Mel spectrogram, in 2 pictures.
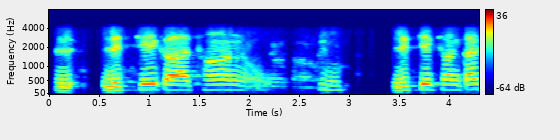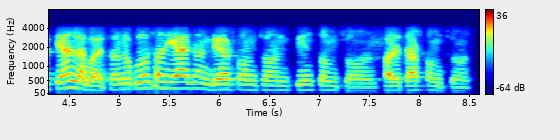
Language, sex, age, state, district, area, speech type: Maithili, female, 30-45, Bihar, Purnia, urban, conversation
